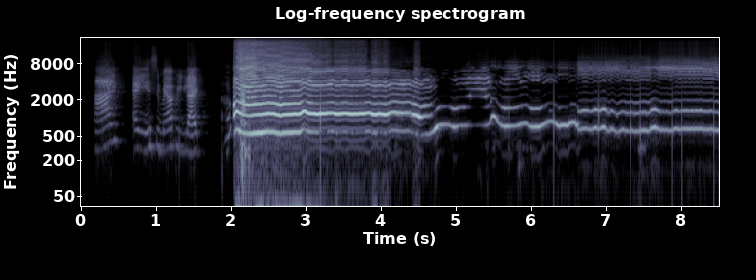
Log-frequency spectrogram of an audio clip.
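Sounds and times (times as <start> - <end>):
ASMR sounds: 2.0 - 8.4.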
